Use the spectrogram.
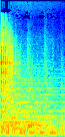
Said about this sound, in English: So I should roll my damage dice with it. Gotta get those out for each of the attacks.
